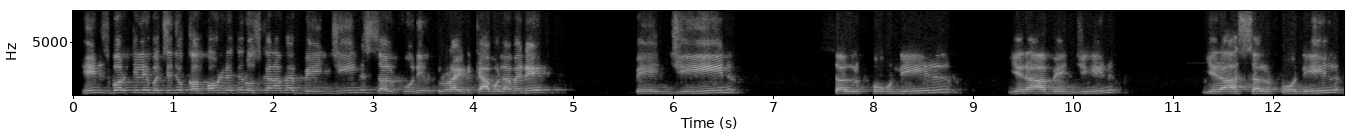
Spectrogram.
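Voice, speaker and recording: A man from India teaching chemistry in an energetic online exam-prep lecture, who keeps quizzing his students. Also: high-pitched, fairly quick, dull audio.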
